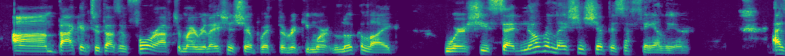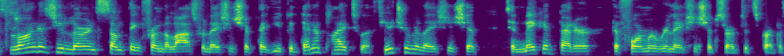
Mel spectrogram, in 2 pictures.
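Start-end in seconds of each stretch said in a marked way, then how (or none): 5.2-15.7 mild, gentle, inspirational lecturing delivery. Quoting a lecture heard on cassette, Marianne Williamson impersonation, soft voice. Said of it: "the best Marianne Williamson impersonation, by the way, the soft voice".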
